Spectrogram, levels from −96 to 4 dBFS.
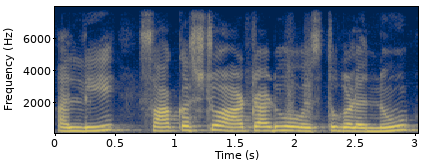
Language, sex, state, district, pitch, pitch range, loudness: Kannada, female, Karnataka, Bangalore, 240 Hz, 225-270 Hz, -11 LUFS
